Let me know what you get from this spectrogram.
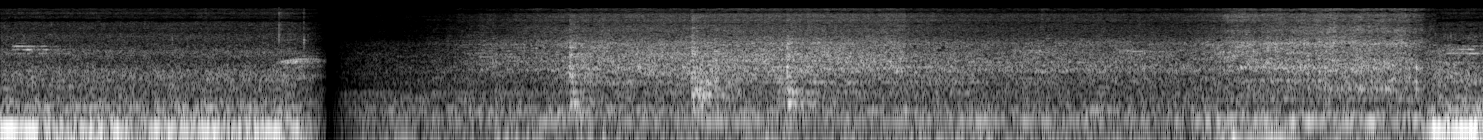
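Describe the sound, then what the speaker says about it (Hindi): Onion, chili and papaya flower frying in a pan, a steady soft sizzle broken by one brief dropout, then continuing evenly at a low, close level with no talking. "ये अभी प्याज मिर्ची थोड़ा सा फ्राई होने दे रहे हैं।"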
